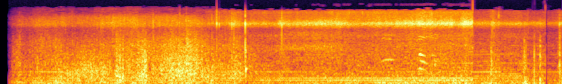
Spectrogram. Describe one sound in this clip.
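A boat's outboard engine roars steadily.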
